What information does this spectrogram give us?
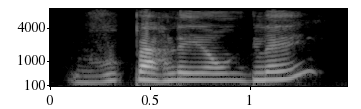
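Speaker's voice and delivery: rising pitch lift on the end of anglais. French lesson on asking questions, rising pitch on anglais. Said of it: "Do you see how I go up at the end of the last word?".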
